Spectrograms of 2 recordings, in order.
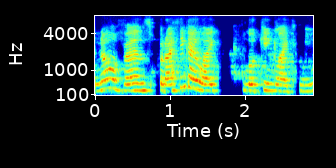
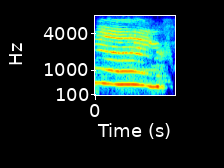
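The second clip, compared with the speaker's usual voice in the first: pitched up, with "yay" stretched out; 11 semitones higher, 4 dB louder than usual. Answering a would-you-rather question, the speaker talks like Kermit: Kermit the Frog voice. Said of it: "and I talk like Kermit all the time".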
